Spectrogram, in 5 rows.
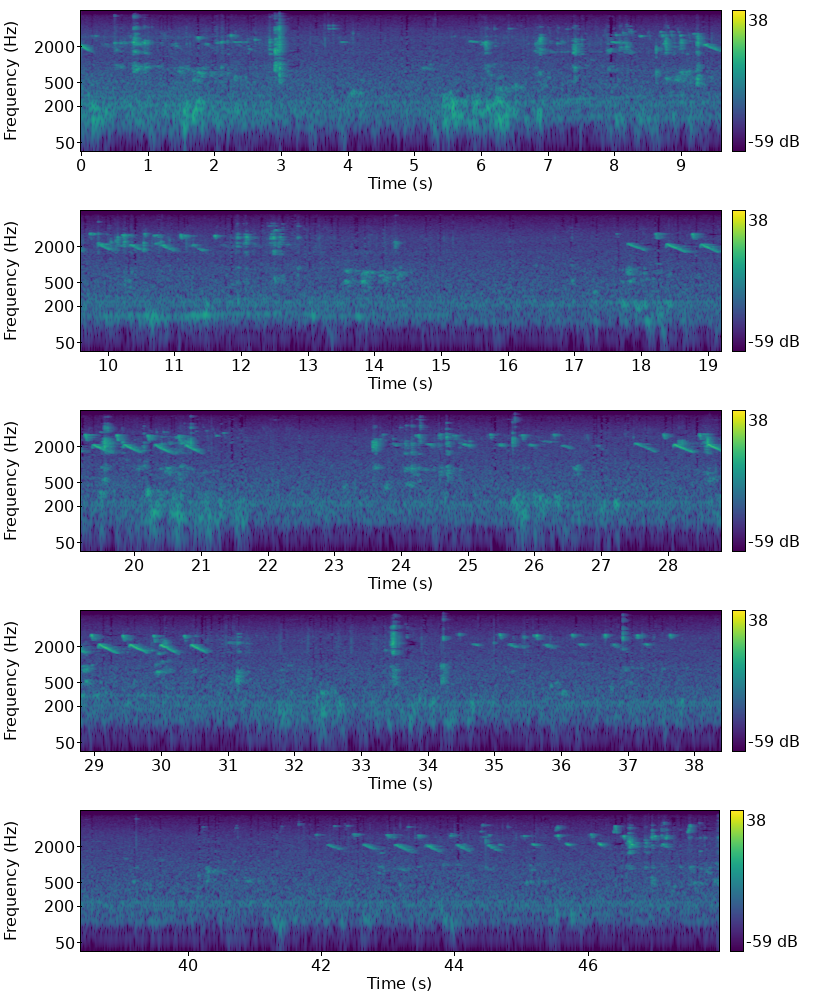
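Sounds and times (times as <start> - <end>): downslurred whistled bird notes: 0.0 - 2.7, 5.8 - 12.9, 17.6 - 21.5, 23.6 - 30.8, 41.9 - 47.8
small songbird chirping: 0.0 - 3.0, 3.6 - 4.2, 5.1 - 14.4, 17.6 - 22.6, 23.6 - 31.4, 33.3 - 37.8, 40.2 - 47.9.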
